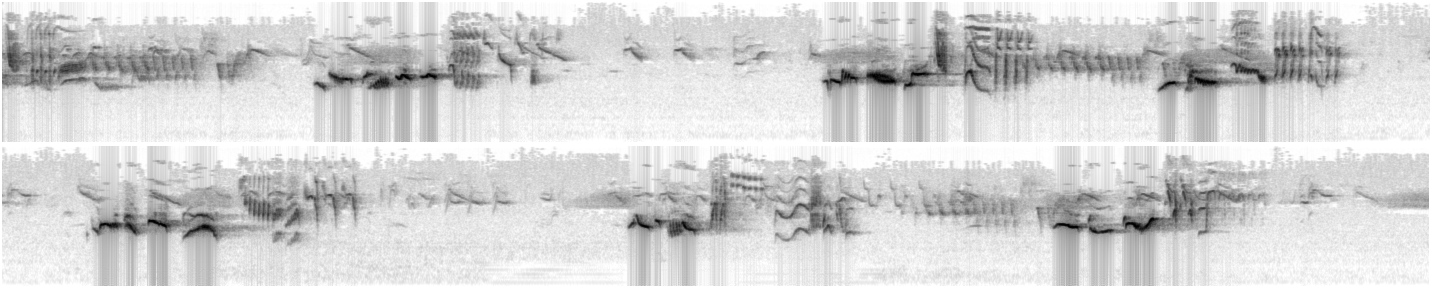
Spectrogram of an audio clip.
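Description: A songbird singing in warbling, chirping phrases a few seconds long, with short pauses between them.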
